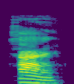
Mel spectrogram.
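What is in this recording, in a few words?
"chai", Nigerian Pidgin, male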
